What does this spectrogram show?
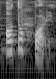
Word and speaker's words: অতঃপর: অনেকেই উচ্চারণ করে থাকেন অতঃপর, সঠিক উচ্চারণ অতঃপর।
